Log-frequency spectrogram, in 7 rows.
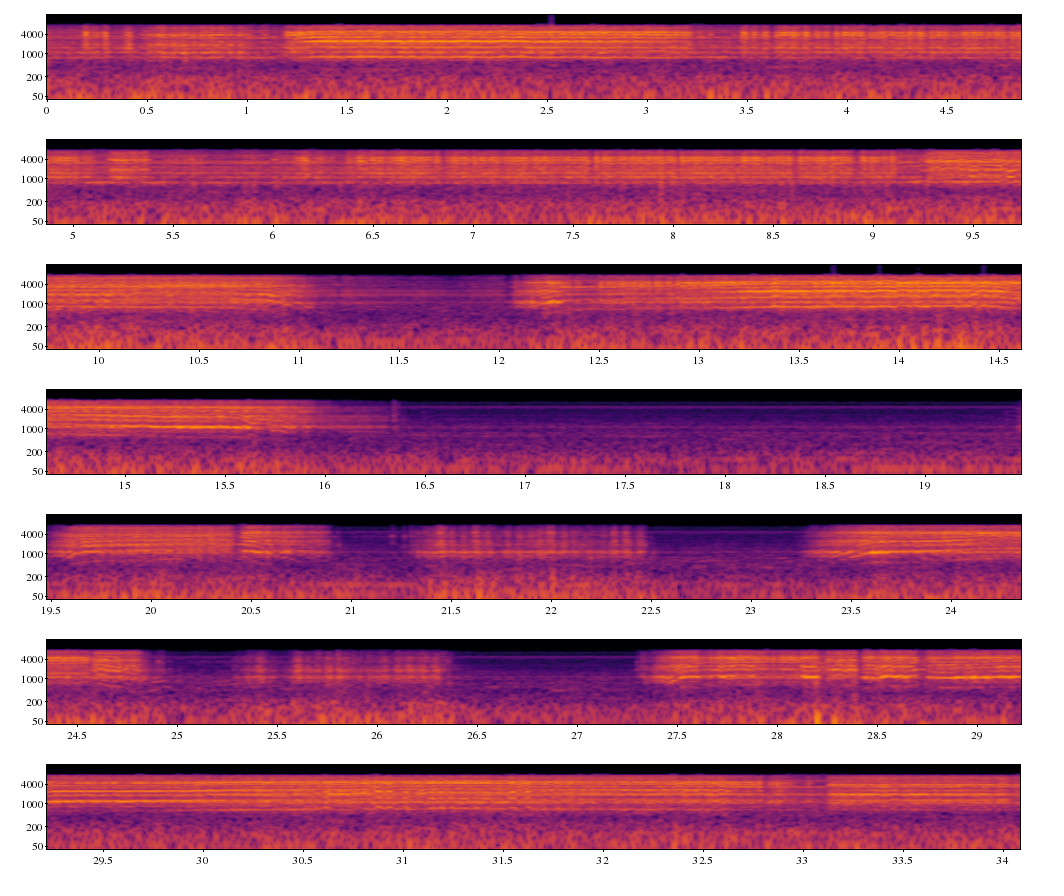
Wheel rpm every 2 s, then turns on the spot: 200, 200, 200, 190, 190, 100, 190, 120, 0, 60, 40, 80, 40, 80, 160, 170, 180.
20-22 24-26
